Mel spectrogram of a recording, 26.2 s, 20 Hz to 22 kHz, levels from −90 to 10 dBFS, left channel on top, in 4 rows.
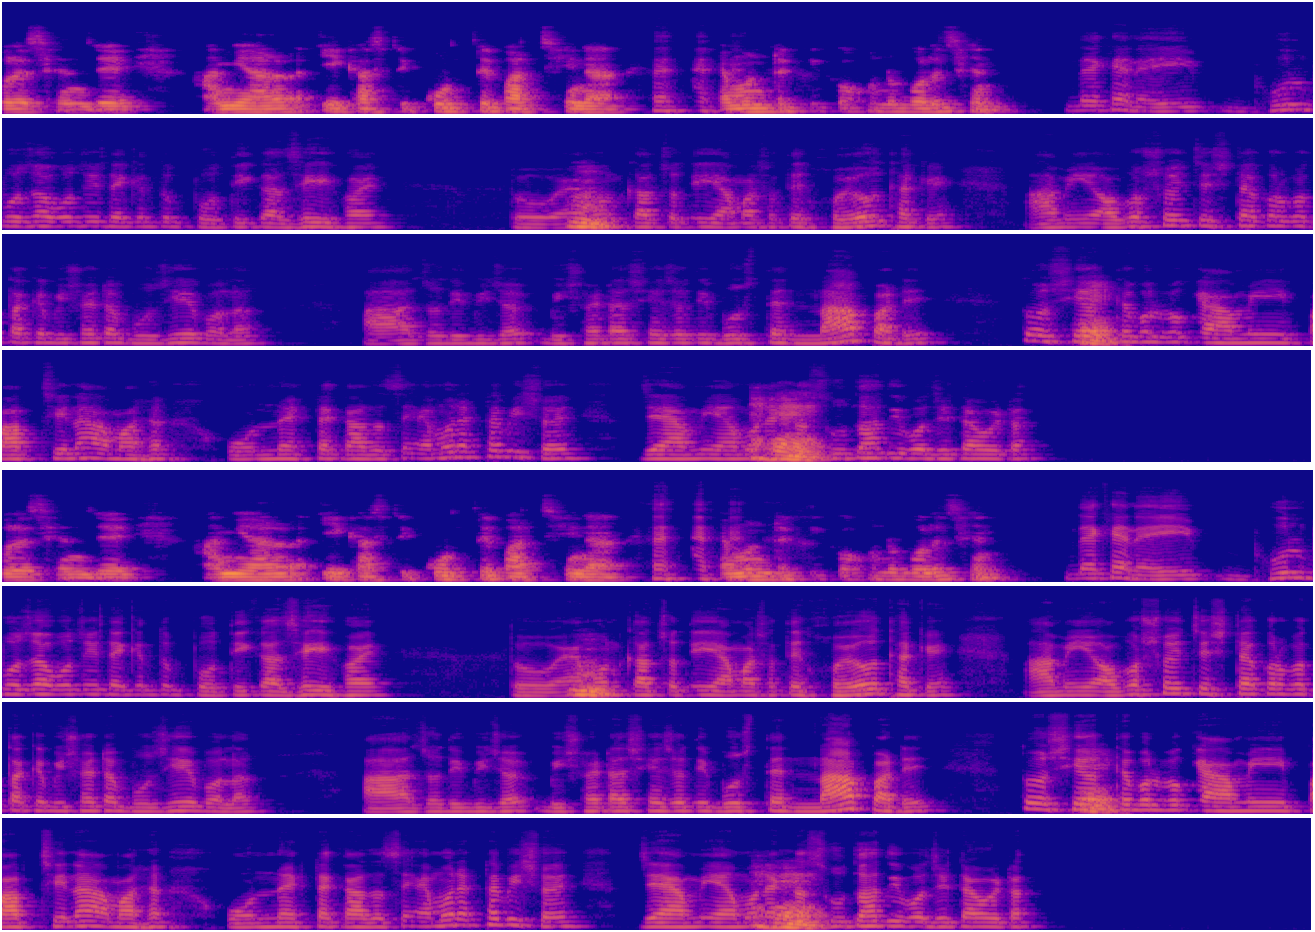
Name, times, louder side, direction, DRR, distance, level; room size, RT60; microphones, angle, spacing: voice 1, 0.0-3.1 3.6-5.0 9.4-9.6 18.5-18.6 23.4-23.7, equal, 60° left, 1.0 m, -28 dB
voice 2, 3.3-3.7 5.3-8.4 9.1-14.4 14.9-17.7 18.2-22.5 22.9-24.8, right 4 dB, 70° right, 0.5 m, -36 dB
3.1 x 2.1 x 2.4 m
head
